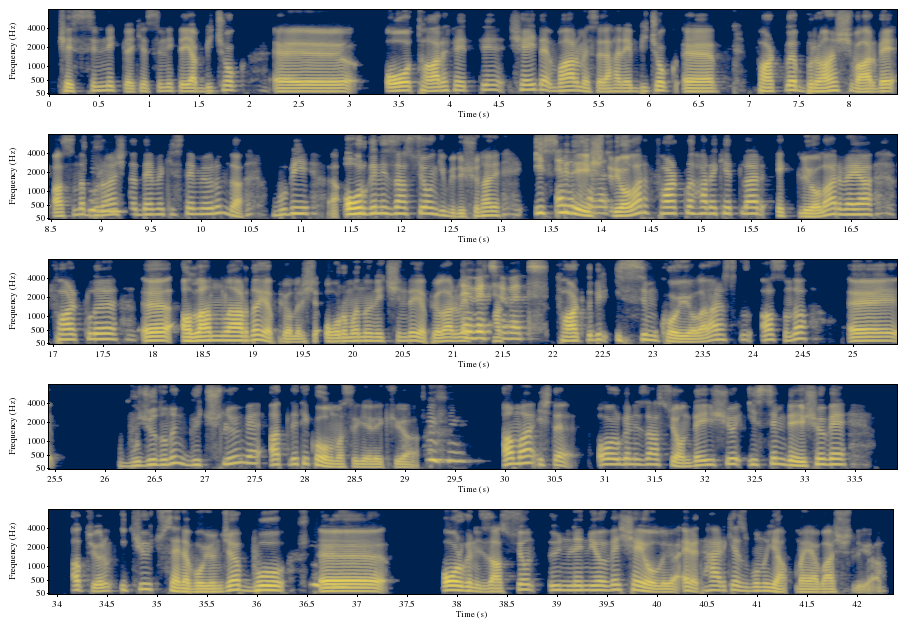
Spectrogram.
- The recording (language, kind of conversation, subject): Turkish, podcast, Yeni bir hobiye nasıl başlarsınız?
- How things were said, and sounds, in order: none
